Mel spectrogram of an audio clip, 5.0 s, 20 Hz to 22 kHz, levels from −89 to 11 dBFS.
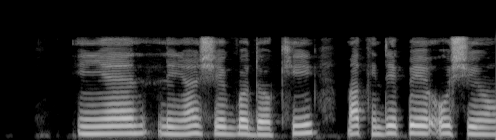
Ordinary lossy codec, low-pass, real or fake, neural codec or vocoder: none; 7.2 kHz; real; none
